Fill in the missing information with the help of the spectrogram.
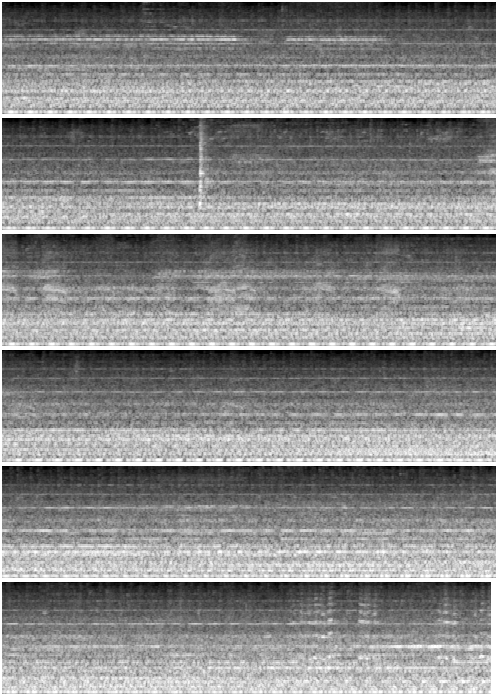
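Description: Diesel locomotive engine running at close range with a steady low throb and a constant hum of tones above it. There is a single sharp click about seven seconds in, and the engine grows a little louder near the end.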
